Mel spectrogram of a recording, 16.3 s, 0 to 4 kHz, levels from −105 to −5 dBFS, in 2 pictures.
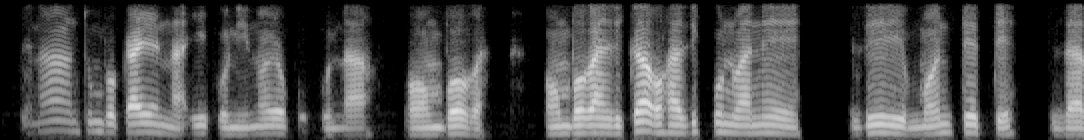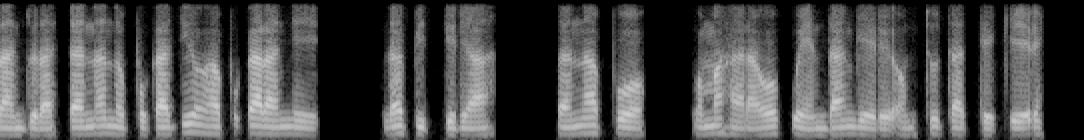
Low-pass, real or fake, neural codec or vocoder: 3.6 kHz; fake; codec, 16 kHz, 8 kbps, FunCodec, trained on Chinese and English, 25 frames a second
